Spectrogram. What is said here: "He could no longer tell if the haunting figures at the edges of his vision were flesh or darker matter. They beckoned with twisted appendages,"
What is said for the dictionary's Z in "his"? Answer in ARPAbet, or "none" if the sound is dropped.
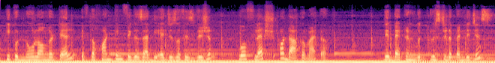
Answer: Z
